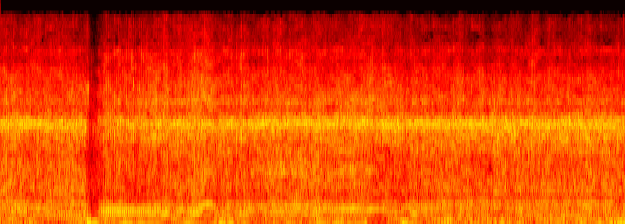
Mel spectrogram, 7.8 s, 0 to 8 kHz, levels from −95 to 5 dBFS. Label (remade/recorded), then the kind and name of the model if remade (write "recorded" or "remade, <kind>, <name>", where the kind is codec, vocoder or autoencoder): remade, codec, DAC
